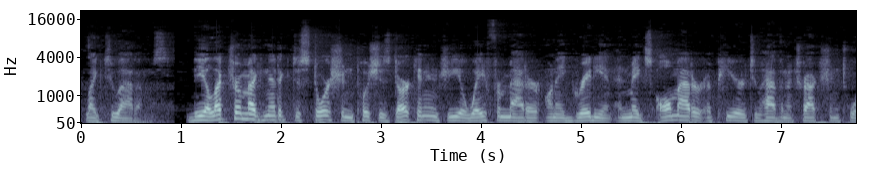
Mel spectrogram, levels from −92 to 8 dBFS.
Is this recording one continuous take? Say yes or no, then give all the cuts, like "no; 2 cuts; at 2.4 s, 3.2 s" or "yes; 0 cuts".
yes; 0 cuts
